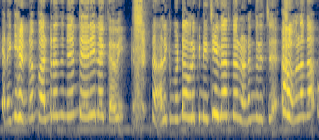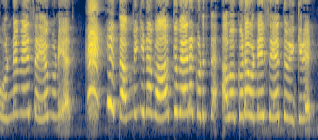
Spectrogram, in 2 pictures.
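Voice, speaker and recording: A woman's voice: very high voice, level tone, brisk, hardly any pauses, pushed and bright, a little hiss or hum, voice pushed up. A woman voicing a tearful young wife grieving for her brother, speaking through sobs. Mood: anguished. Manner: sobbing, pleading. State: crying.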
